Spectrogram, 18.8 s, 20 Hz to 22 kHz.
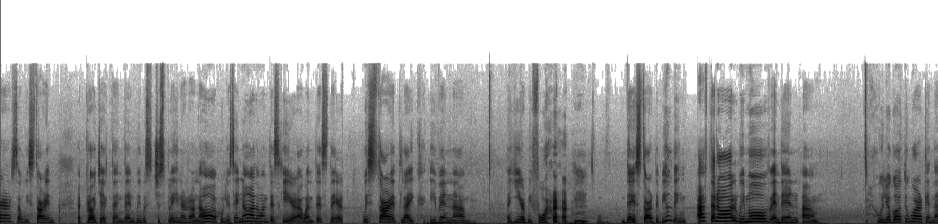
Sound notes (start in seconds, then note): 10.9 laughter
